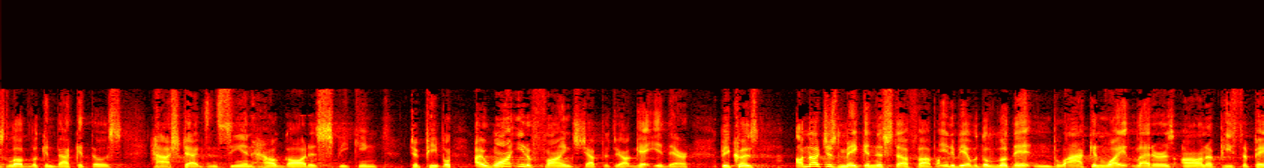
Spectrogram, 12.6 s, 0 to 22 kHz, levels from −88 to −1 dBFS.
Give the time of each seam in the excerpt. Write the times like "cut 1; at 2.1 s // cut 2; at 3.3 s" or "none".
cut 1; at 5.7 s // cut 2; at 9.4 s // cut 3; at 10.1 s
